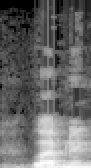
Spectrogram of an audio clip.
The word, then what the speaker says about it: Lebanon: However, um due to Leadium Men Fiber Arts vending in, uh Lebanon or Lebanon, excuse me, I was corrected on how to pronounce it. Lebanon, Missouri last weekend at FiberU.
